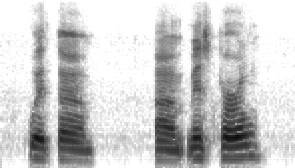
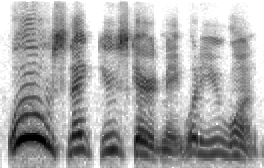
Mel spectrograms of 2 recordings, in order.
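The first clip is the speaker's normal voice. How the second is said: startled cry; 6 semitones higher, 8 dB louder than usual. Acted. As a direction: jump at the fright, then ask. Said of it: "the Lizard cried".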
